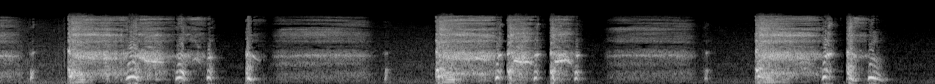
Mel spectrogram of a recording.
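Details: Girl with a stuffy, itchy nose in cold weather: three bursts of loud, harsh, dry-sounding coughing with throat clearing between them; a repeated cough.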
